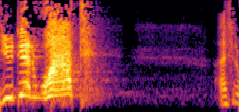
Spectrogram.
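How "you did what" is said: high, shocked cry of disbelief; mother hearing what her son mixed, stunned. Retold or imitated. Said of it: "And my mother said".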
